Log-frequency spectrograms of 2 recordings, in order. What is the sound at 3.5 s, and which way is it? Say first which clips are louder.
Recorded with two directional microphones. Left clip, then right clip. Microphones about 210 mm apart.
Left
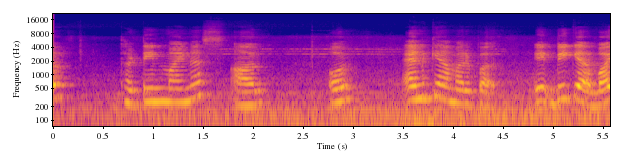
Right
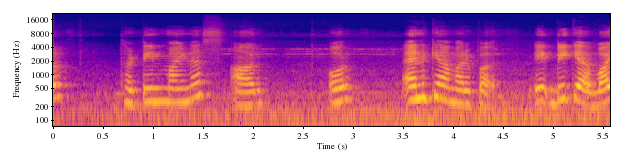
A woman's voice: right 4 dB; 45° right (ahead or behind).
